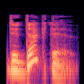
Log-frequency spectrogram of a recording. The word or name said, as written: deductive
